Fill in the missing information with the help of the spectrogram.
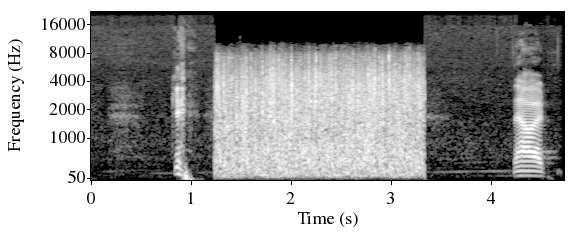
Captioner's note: horses galloping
